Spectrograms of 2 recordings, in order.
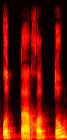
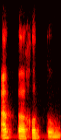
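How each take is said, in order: First: The word begins with a u vowel. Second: The word begins with an a vowel. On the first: "bukan uttakhadtum" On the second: "atau attakhadtum"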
